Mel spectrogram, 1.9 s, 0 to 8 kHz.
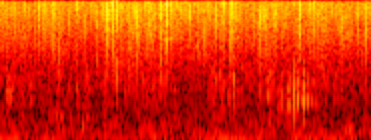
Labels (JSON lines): {"label": "biophony, damselfish", "recorder": "SoundTrap 500"}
